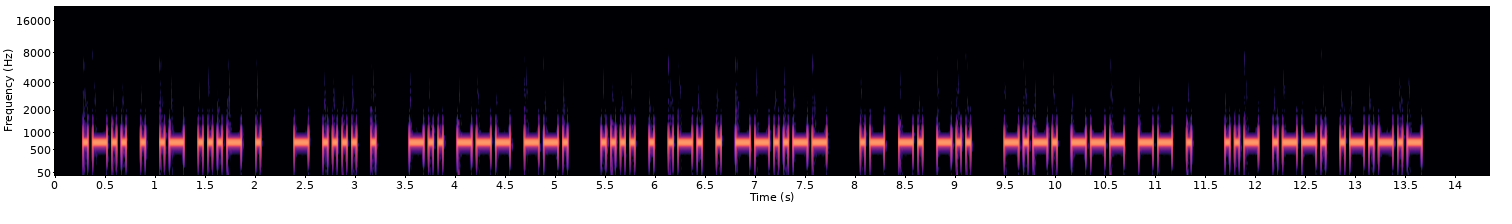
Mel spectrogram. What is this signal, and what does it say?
Morse code, heard as a keyed tone, about 25 wpm, 700 Hz. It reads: LEAVE THE DOG HERE, AND COME UP.
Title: Sentences from Top 1000 Words - Review Part 2 - 25wpm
